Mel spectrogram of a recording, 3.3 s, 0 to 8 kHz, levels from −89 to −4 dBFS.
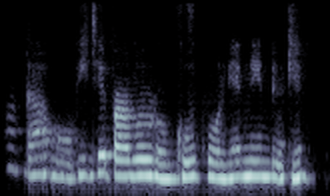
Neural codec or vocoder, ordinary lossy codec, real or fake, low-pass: codec, 16 kHz, 0.5 kbps, X-Codec, HuBERT features, trained on balanced general audio; none; fake; none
